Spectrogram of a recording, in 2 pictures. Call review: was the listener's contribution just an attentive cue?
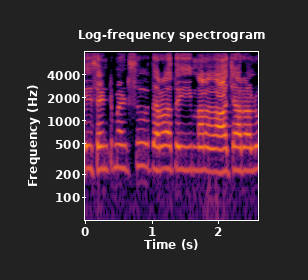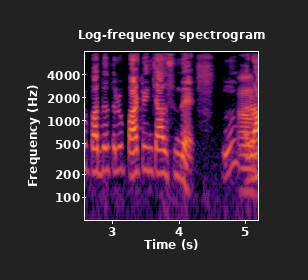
No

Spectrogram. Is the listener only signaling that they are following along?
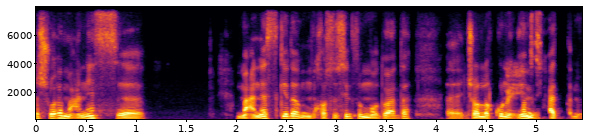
Yes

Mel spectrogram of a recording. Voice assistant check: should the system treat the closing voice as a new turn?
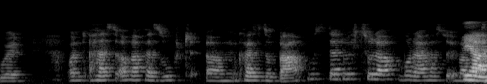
Yes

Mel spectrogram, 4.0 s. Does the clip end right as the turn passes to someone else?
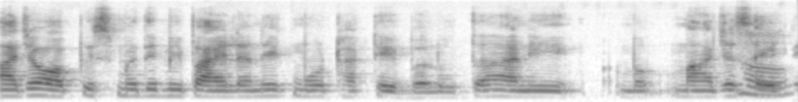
No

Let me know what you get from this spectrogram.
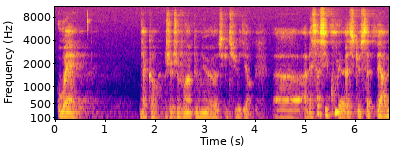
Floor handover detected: No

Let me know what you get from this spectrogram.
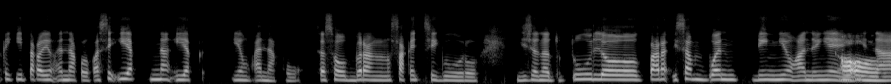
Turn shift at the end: No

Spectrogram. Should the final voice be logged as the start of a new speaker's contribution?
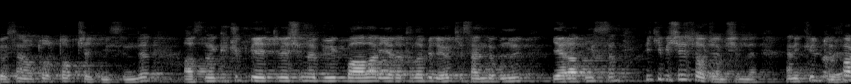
No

